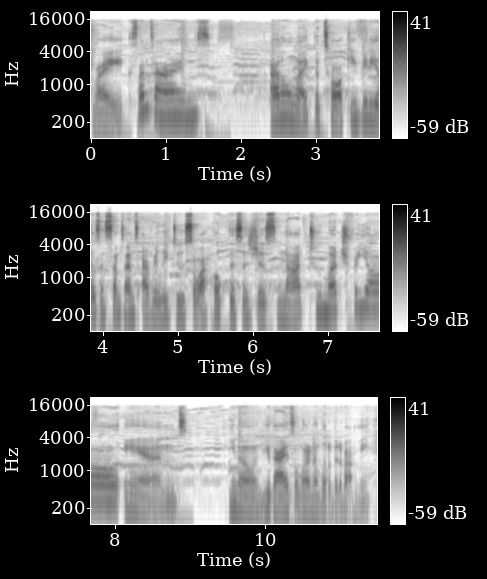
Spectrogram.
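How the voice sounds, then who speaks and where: Chatty Trinidadian-New York woman vlogger. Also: mid-range voice. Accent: Trinidadian mixed with New York. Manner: chatty, addresses viewers as cuties, says y'all. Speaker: nail vlogger. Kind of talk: casual chat while doing nails.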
